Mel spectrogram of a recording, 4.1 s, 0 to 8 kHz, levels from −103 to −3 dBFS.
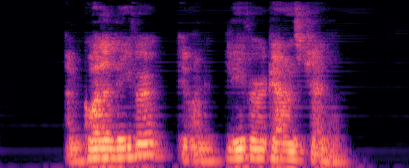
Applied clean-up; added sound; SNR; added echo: neural mask model DeepFilterNet 3.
